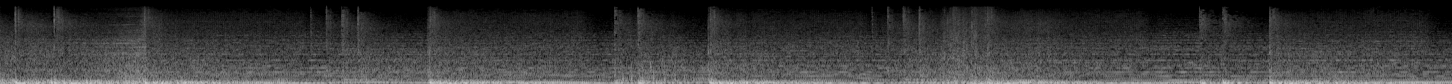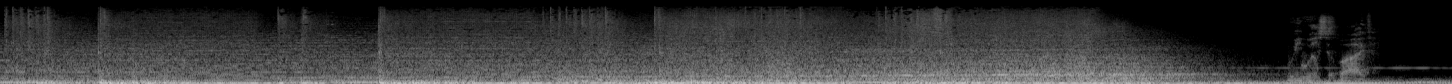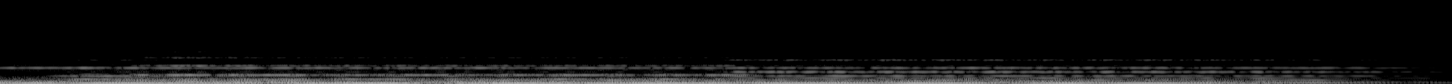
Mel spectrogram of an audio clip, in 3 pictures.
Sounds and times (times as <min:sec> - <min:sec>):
Ambient music: 0:00.0 - 0:43.5
Speech: 0:27.4 - 0:28.4.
